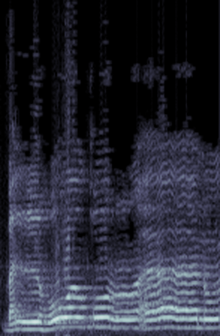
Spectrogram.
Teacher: ادغام کریں گے غنہ کے ساتھ بل ہوا قرآن نوز میں ساؤنڈ لے کے جائیں گے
